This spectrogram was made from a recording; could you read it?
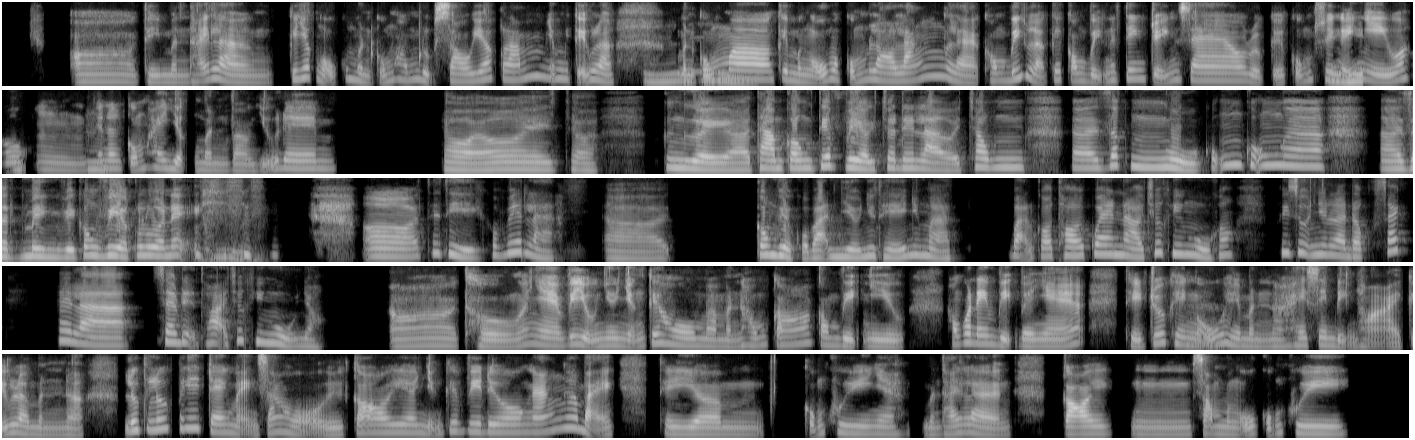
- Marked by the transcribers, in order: other background noise; laugh; tapping
- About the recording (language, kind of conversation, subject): Vietnamese, advice, Làm thế nào để giảm tình trạng mất tập trung do thiếu ngủ?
